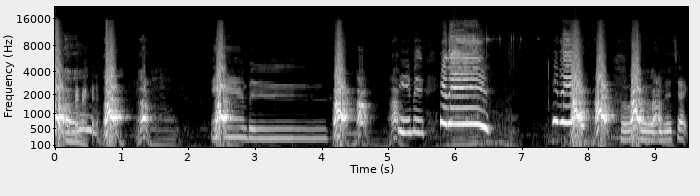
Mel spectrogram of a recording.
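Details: Rescued pet Miniature Pinschers and a Doberman give sharp barks between long, steady, high whining yelps, one whine sliding downward, while a person speaks softly in the background.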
